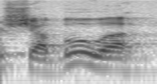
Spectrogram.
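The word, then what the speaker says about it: שבוע: krian shabua and I used to always go Shabu Shabu and he got tired of that so he got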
